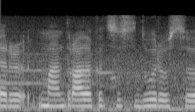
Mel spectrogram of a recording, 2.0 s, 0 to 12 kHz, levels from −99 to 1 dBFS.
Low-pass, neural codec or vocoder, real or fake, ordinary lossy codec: 7.2 kHz; none; real; AAC, 48 kbps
